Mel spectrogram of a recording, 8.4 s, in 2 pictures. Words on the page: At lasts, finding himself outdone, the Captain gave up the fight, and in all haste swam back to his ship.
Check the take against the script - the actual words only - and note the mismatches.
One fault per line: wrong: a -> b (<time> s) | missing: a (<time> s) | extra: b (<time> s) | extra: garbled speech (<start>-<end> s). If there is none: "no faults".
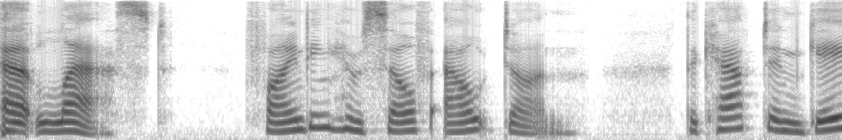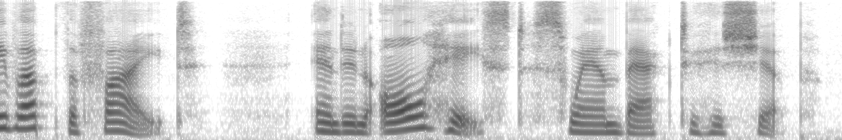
wrong: lasts -> last (0.2 s)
